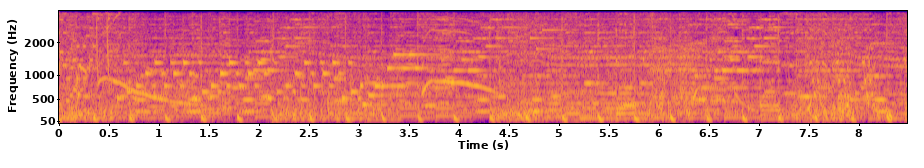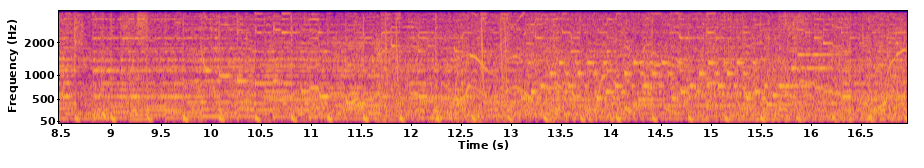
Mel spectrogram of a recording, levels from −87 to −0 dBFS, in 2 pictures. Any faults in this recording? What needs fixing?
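The level pumps all the way through, rocking by around 5 dB. This is gain pumping, likely from input gain set far too high, so a fast limiter or compressor keeps clamping down and squashing loud and soft parts together. The band ending near 4 kHz fits a G.711 narrowband call path. To prevent it, lower the microphone gain so the limiter rarely engages.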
